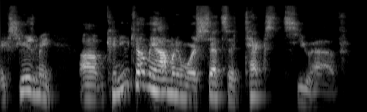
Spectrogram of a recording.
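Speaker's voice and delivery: very calm, courteous, polite tone. At the gym, retelling asking someone on the leg press, speaking very calmly. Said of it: "I just say very calmly".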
